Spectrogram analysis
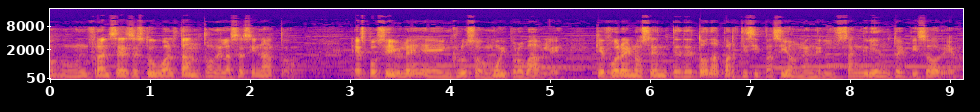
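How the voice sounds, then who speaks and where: Radio drama detective, male actor: lowish Mexican voice, composed, analytical, formal delivery, dull lo-fi sound. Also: lightly acted. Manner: formal, measured, explanatory. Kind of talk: radio play acting. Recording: dull lo-fi audio with music bed.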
